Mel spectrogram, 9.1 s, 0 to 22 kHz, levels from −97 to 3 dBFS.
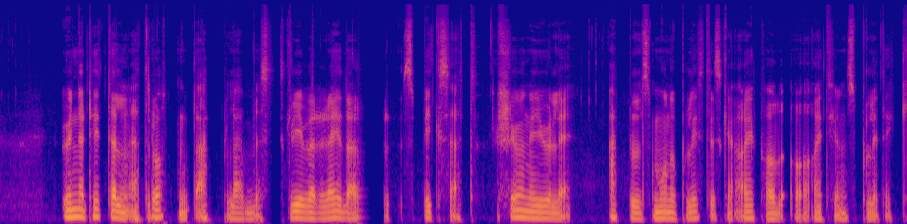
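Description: A speech recording with three network-related timing faults. From 1.37 s to 2.83 s there are repeated stalls (stutter): the audio halts thirteen times, with the receiver holding or extending the last sound in each gap, about 372 ms of filler in all, the longest single gap 146 ms. That is about a quarter of the span. No speech is lost, but delivery drags and stutters because packets were arriving late or more slowly than they were played out. At 3.58 s a call audio freeze starts and lasts to 3.86 s. The final sound is carried on as a decaying buzz or hiss for a moment and then drops to silence for about 160 ms, giving 266 ms of inserted time before the speech resumes where it left off. The likely cause is packets held up in transit, leaving the jitter buffer empty and pushing the playout delay back by the same 266 ms. From 6.90 s to 9.02 s there is jitter buffer speed-up. The receiver shortens its backlog by cutting many small pitch-period-sized pieces, removing around 150 ms in total. 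Speech runs at about 107% of normal rate with pitch unchanged, so this last stretch sounds slightly hurried.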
